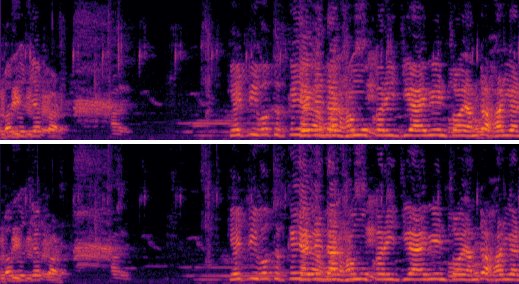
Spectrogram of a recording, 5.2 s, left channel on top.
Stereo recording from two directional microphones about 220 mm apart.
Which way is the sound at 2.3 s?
25° right (ahead or behind).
